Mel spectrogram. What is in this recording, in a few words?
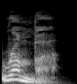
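"rumba", English, British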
